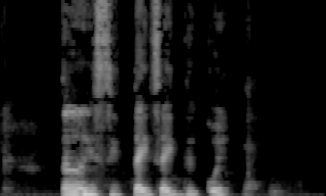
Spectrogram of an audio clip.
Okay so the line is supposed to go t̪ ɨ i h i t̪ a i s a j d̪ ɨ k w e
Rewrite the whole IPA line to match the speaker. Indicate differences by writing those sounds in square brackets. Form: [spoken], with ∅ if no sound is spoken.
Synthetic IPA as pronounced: t̪ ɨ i [s] i t̪ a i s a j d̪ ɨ k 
